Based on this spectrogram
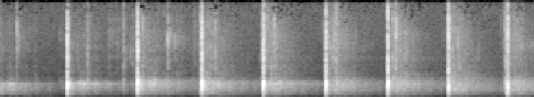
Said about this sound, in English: Now watch this. I'm going to start clapping. I want you guys to clap with me. Ready?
